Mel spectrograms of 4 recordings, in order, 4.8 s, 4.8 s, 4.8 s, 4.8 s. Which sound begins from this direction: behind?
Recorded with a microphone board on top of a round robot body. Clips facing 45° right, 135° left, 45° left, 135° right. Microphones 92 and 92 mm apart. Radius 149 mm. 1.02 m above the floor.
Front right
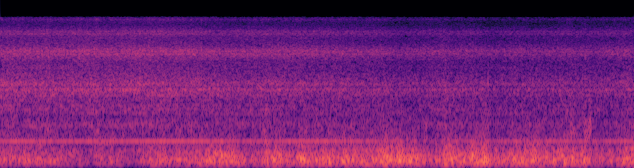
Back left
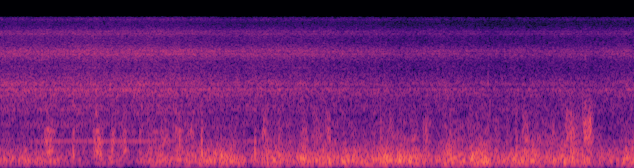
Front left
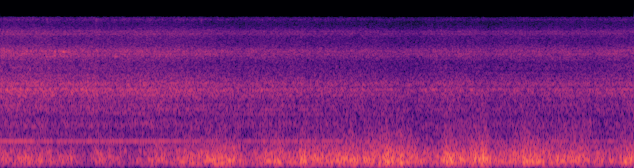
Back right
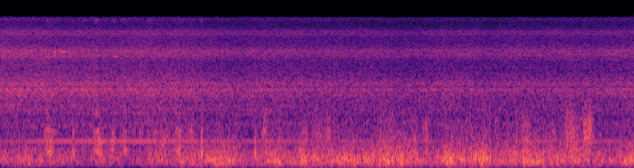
Writing, at 0.3 s.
